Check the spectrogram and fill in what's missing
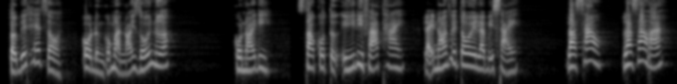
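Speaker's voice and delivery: furious, angry ranting outburst. Reading a story where a husband accuses his wife: angry shouting. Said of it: "Ông Vượng quát lên".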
